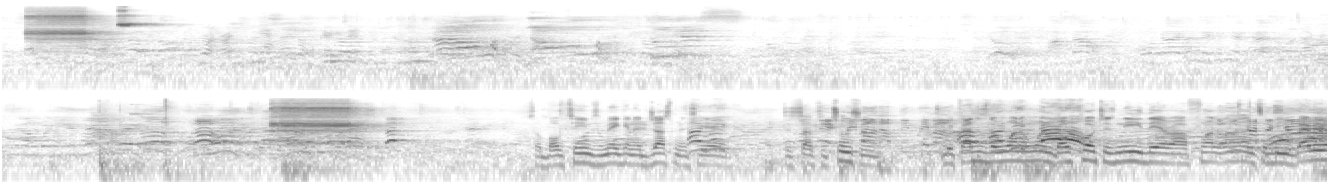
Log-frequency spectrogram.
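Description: A crowd of spectators chatters.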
